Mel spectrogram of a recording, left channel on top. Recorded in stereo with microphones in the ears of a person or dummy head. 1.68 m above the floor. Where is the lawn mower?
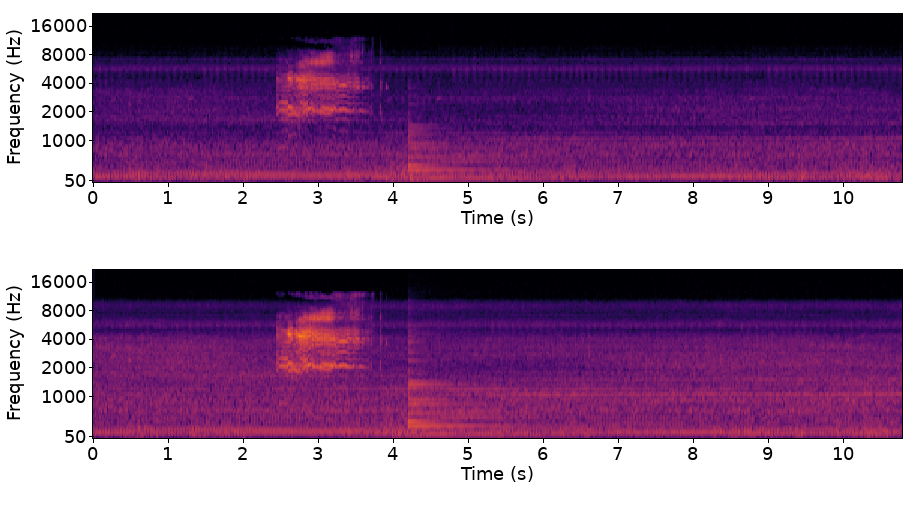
60° right (ahead or behind).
